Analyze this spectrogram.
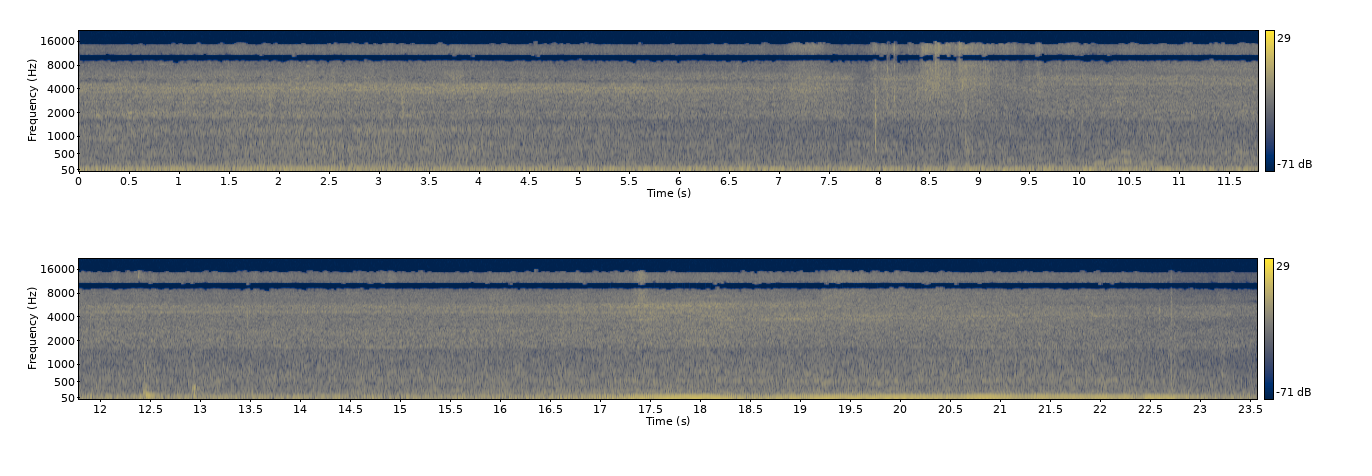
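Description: A bus engine hums steadily close by.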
